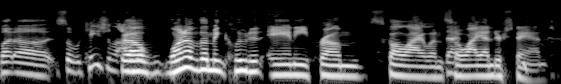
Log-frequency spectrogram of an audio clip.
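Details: Adult male speaker; plain speech.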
